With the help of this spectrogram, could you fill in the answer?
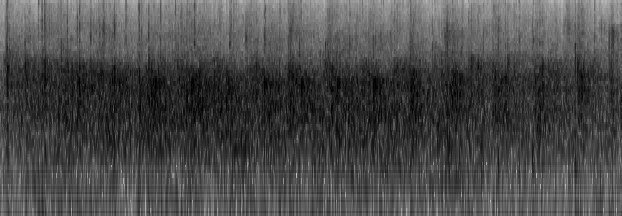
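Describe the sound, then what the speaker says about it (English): Loud, close, sustained applause from a school district audience at a State of the Schools address, thick continuous clapping with no break and no talking over it. "So round of applause."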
